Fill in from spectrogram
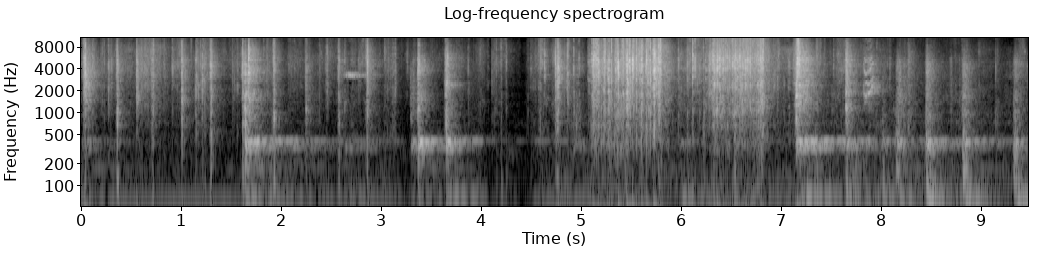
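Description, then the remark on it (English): Cards being shuffled, a run of crisp snapping riffles and soft clicks, with a denser, louder flurry of shuffling partway through and a faint steady hum beneath. “Keep shuffling. Keep shuffling.”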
